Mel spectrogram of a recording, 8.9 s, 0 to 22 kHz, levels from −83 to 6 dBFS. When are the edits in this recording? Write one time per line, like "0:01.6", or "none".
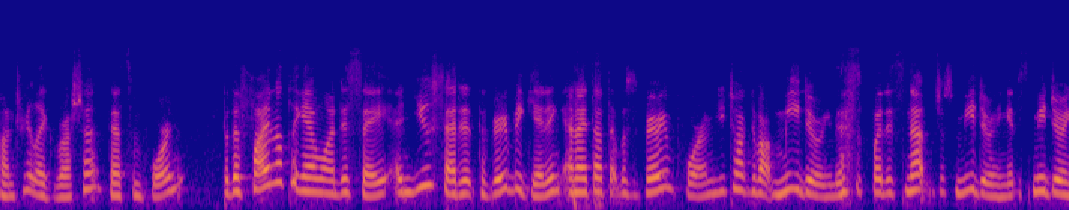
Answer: none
